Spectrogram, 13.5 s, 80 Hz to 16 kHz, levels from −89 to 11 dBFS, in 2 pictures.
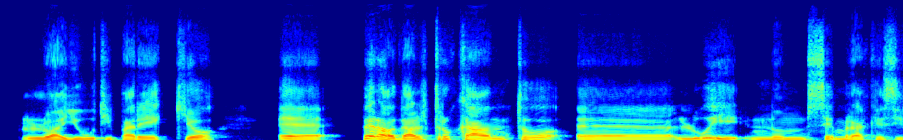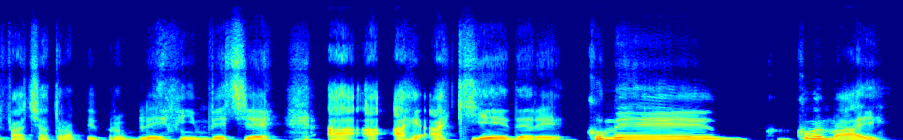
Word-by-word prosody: lo 115 Hz, +2 st, +6 dB
aiuti 110 Hz, 0 st, +2 dB
parecchio. 120 Hz, +6 st, +1 dB, 0.4 s
Ehm, 135 Hz, -3 st, +3 dB, 0.3 s
però 275 Hz, -, +7 dB
d'altro 155 Hz, -, +3 dB
canto, 165 Hz, +2 st, +1 dB
ehm, 120 Hz, -2 st, -2 dB
lui 135 Hz, -3 st, +1 dB
non 115 Hz, -2 st, -1 dB
sembra 130 Hz, -5 st, -1 dB
che 115 Hz, -, -6 dB
si 110 Hz, 0 st, -8 dB
faccia 110 Hz, 0 st, -7 dB
troppi 110 Hz, 0 st, -8 dB
problemi 115 Hz, +2 st, -4 dB
invece 115 Hz, 0 st, -3 dB, 0.3 s
a 115 Hz, -5 st, 0 dB
a -, -, -5 dB
a 120 Hz, 0 st, -1 dB
a 120 Hz, -, -3 dB
chiedere 115 Hz, -1 st, 0 dB
come, 185 Hz, -6 st, +1 dB
mhmm, 155 Hz, -1 st, -9 dB, 0.3 s
c -, -, -24 dB
come 260 Hz, -2 st, +1 dB
mai? 150 Hz, -, -1 dB
120 Hz, 120 wpm, -20 LUFS, 115-155 Hz, 0.4 s, però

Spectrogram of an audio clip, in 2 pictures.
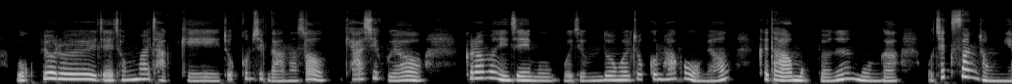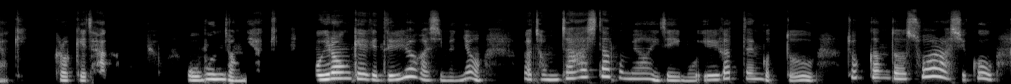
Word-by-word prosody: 목표를 245 Hz, -4 st, +3 dB
이제 95 Hz, -, 0 dB
정말 225 Hz, -, 0 dB
작게 170 Hz, -4 st, -6 dB
쪼끔씩 260 Hz, -3 st, -6 dB
나눠서 165 Hz, +5 st, -2 dB
이렇게 230 Hz, -, -7 dB
하시고요. 195 Hz, -, 0 dB, 0.4 s
그러면 290 Hz, -1 st, +1 dB
이제 195 Hz, -2 st, +3 dB
뭐 175 Hz, -1 st, -4 dB
뭐 -, -, -6 dB
이제 185 Hz, -, -7 dB
운동을 200 Hz, +3 st, 0 dB
쪼끔 235 Hz, +1 st, -4 dB
하고 245 Hz, -4 st, -1 dB
오면 170 Hz, -, -3 dB, 0.3 s
그다음 190 Hz, -3 st, +3 dB
목표는 190 Hz, +7 st, -1 dB
뭔가 170 Hz, -2 st, -1 dB, 0.3 s
뭐 -, -, -9 dB
책상 330 Hz, 0 st, +1 dB
정리하기 165 Hz, -1 st, -5 dB, 0.2 s
그렇게 185 Hz, -1 st, -1 dB
작은 -, -, -3 dB, 0.8 s
목표 190 Hz, -1 st, +5 dB
오븐 235 Hz, 0 st, +7 dB
정리하기 185 Hz, -, -2 dB, 0.4 s
뭐 220 Hz, 0 st, +9 dB
이런 280 Hz, +3 st, +8 dB
게 255 Hz, -, +4 dB
이렇게 225 Hz, -3 st, +3 dB
늘려 235 Hz, -, +4 dB
가시면요 195 Hz, +4 st, -3 dB, 0.5 s
그러니까 245 Hz, -4 st, -1 dB
점차 220 Hz, +5 st, +1 dB
하시다 340 Hz, +3 st, +2 dB
보면 260 Hz, -5 st, -4 dB
이제 190 Hz, -1 st, 0 dB
이 180 Hz, -1 st, -1 dB
뭐 170 Hz, +2 st, -5 dB
일 210 Hz, +2 st, +2 dB
같은 270 Hz, -1 st, -3 dB
것도 195 Hz, -2 st, -2 dB, 0.3 s
쪼끔 310 Hz, 0 st, -3 dB
더 260 Hz, -3 st, +2 dB
수월하시고 275 Hz, -, +2 dB
215 Hz, 325 characters per minute, -22 LUFS, 180-265 Hz, 0.8 s, 뭐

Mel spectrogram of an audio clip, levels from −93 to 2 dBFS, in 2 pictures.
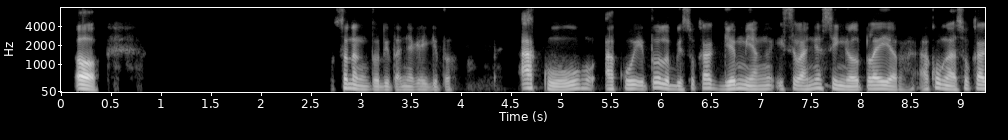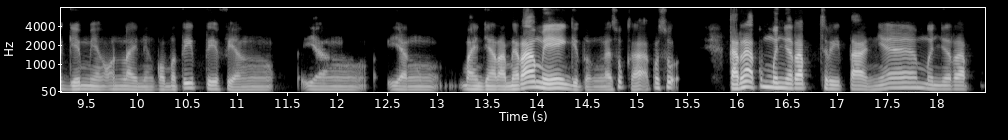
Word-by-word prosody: Oh. -, -, +9 dB, 2.4 s
Senang 140 Hz, -9 st, -2 dB
tuh 105 Hz, -, -4 dB
ditanya 105 Hz, 0 st, -7 dB
kayak 105 Hz, -1 st, -9 dB
gitu. -, -, -13 dB, 0.7 s
Aku, 140 Hz, -2 st, 0 dB
aku 130 Hz, +2 st, -5 dB
itu 125 Hz, +8 st, -7 dB
lebih 130 Hz, -7 st, -1 dB
suka 155 Hz, +7 st, -4 dB
game 135 Hz, +3 st, -1 dB
yang 115 Hz, 0 st, -5 dB
istilahnya 125 Hz, +5 st, -4 dB
single 120 Hz, -7 st, -1 dB
player, 130 Hz, -2 st, +1 dB, 0.2 s
aku 125 Hz, +8 st, -4 dB
nggak 110 Hz, -4 st, 0 dB
suka 135 Hz, +4 st, -1 dB
game 120 Hz, +1 st, -2 dB
yang 110 Hz, -1 st, -4 dB
online 115 Hz, -2 st, -4 dB
yang -, -, -13 dB
kompetitif, 125 Hz, -, -3 dB
yang 105 Hz, +1 st, -6 dB, 0.3 s
yang 110 Hz, -2 st, -6 dB, 0.6 s
yang 105 Hz, -3 st, -4 dB, 0.2 s
mainnya 115 Hz, -2 st, 0 dB
rame-rame 155 Hz, +7 st, +7 dB
gitu, 110 Hz, -3 st, -3 dB
nggak 105 Hz, +1 st, -5 dB
suka 180 Hz, -, -5 dB, 0.2 s
aku -, -, -4 dB
su -, -, 0 dB, 0.6 s
karna 200 Hz, +2 st, +9 dB
aku 215 Hz, -, -5 dB
menyerap 165 Hz, -4 st, +4 dB
ceritanya, 135 Hz, +6 st, 0 dB
menyerap 125 Hz, -5 st, -2 dB
120 Hz, 125 wpm, -23 LUFS, 110-150 Hz, 2.4 s, Oh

